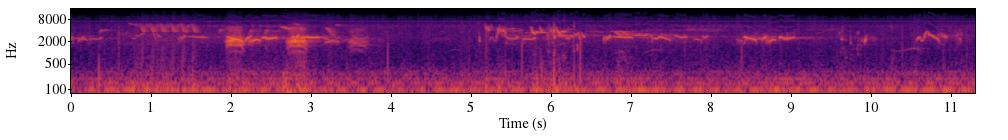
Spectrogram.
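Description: Birds chirping and twittering in short clusters of quick high calls, over a low steady hum.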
